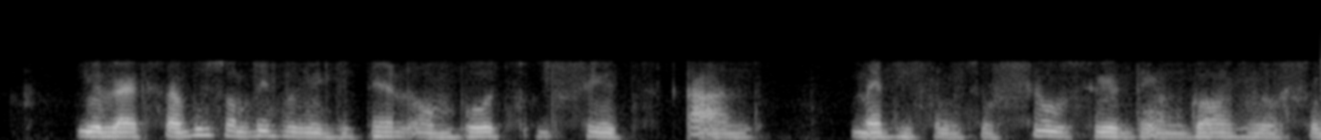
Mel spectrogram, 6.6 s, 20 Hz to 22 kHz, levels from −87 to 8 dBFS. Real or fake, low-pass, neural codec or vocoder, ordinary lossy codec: fake; 3.6 kHz; codec, 24 kHz, 1.5 kbps, HILCodec; Opus, 24 kbps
